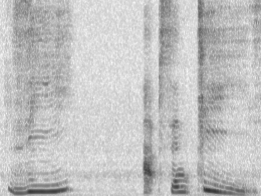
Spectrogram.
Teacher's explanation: La syllabe accentuée, c'est le tease.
